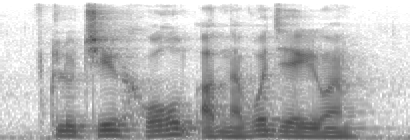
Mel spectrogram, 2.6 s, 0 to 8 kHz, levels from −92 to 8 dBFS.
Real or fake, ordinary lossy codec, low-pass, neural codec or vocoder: real; none; 7.2 kHz; none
